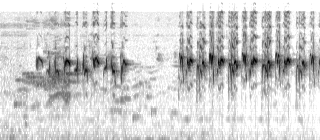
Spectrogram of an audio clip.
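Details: Calling sooty-headed bulbul, played to get other bulbuls to reply: a bubbly phrase of chirps, a pause, then a brisk run of sharp repeated notes.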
